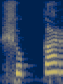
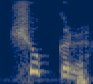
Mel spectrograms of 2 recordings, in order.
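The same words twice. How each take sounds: First: The middle consonant is stressed with a vowel. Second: The middle consonant is touched lightly, unstressed. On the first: The speaker calls it wrong. "शुक्र नहीं पढ़ेंगे" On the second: The speaker calls it right. "उसकी sound जो होगी वो हल्की होगी काफ की"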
